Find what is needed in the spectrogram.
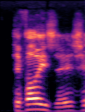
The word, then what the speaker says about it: Devizes: Have you heard of a place called Devizes? Am I saying it right? – Devizes, yes.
